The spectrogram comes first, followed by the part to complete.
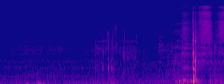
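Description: Quiet room tone with a couple of faint soft bumps. Near the end, handling noise rises as the handheld camera is moved, with one sharp click.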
